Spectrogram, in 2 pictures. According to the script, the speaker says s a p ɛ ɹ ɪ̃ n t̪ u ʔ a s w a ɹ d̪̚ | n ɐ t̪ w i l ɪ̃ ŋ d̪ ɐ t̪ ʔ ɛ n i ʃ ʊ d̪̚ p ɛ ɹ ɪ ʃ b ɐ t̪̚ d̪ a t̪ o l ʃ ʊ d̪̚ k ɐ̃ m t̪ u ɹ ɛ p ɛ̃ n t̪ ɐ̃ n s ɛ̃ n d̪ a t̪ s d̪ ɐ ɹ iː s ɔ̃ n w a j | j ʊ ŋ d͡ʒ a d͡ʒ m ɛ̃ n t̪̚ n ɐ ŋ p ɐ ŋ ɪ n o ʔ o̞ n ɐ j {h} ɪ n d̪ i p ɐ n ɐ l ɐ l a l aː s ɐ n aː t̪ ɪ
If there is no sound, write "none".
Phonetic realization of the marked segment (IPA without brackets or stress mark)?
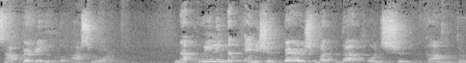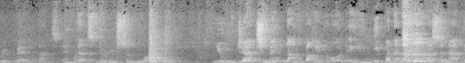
h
